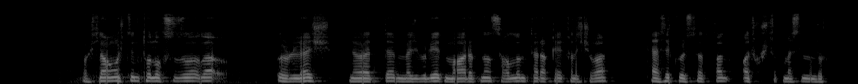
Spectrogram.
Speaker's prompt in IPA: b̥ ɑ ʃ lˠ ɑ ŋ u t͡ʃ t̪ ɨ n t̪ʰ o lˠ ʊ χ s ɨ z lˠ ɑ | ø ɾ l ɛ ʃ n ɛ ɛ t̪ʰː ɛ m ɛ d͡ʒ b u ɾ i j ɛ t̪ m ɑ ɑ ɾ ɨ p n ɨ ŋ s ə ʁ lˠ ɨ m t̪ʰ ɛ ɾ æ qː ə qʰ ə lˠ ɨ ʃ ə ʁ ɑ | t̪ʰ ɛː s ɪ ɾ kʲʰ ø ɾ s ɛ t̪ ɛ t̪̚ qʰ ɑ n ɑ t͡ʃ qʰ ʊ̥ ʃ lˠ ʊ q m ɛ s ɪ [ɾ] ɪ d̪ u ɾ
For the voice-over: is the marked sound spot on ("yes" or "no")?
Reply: no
